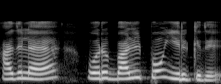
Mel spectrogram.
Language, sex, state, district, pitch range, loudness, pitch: Tamil, female, Tamil Nadu, Kanyakumari, 245-285 Hz, -15 LUFS, 260 Hz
